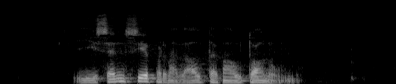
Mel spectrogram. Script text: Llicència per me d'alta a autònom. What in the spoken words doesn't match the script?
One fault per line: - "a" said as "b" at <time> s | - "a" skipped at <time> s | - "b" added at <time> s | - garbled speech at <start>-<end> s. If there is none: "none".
none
